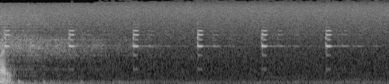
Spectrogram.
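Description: An old home computer gives short electronic beeps at an even pace.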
